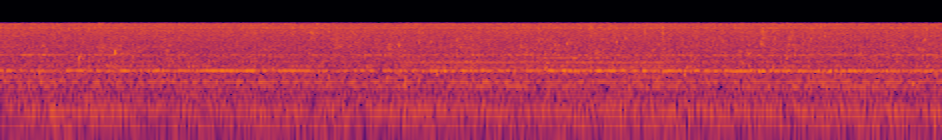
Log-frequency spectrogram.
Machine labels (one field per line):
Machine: pump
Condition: normal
